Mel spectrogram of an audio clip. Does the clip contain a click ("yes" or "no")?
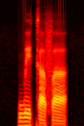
no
